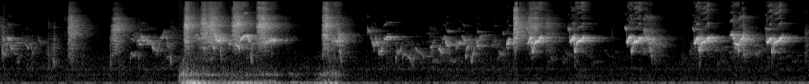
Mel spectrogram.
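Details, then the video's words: Blue and light yellow pet parakeets chirp: scattered high notes, a harsh noisy burst with low rumble early on, then a steady series of short bright chirps repeated about twice a second. "Beautiful parakeets"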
